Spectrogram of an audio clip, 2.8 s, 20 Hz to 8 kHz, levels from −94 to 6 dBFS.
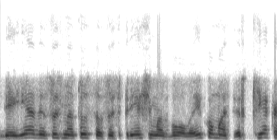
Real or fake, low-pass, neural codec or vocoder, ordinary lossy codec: real; 7.2 kHz; none; Opus, 64 kbps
